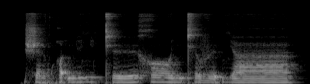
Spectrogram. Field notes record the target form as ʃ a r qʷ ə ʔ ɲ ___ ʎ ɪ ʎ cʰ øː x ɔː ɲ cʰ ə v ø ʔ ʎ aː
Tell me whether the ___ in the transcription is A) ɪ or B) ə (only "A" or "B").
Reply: B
